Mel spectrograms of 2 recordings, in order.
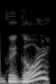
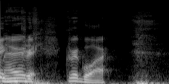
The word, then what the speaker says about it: Grégoire: Shout out to, is it Gregor? Is that how you say his name? Grégoire. Grégoire, thank you.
